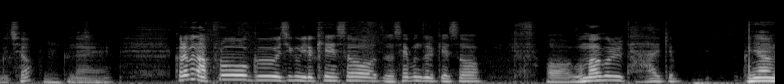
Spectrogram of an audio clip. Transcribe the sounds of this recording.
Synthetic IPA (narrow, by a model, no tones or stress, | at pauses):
kɯt͡ɕʰone̞̰ | kɯɾʌmjʌnapʰɯɾokɯt͡ɕiɡɯmiɾʌkʰe̞ɦesʰʌɯsʰe̞bundɯɭk͈e̞sʰʌ | ʌɯmaɡɯɭtaikʰe̞kɯɲaŋ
